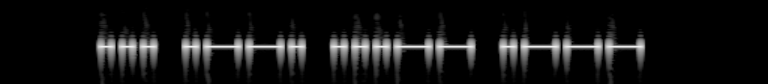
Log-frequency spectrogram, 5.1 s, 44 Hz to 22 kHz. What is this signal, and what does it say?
Morse code, heard as a keyed tone, about 17 wpm, 700 Hz. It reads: SP3J
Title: DXCC-100 Call Signs - 4 Characters - Repeated 3x - 17wpm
